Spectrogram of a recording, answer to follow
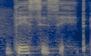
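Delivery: breathless whisper of realization; awed whisper. Retold or imitated. Guest seeing the sign on the box, whispering in awe. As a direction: whisper it like a revelation.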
